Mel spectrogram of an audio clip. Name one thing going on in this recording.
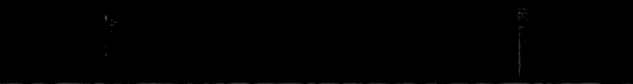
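A short electronic menu chime sounds twice.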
